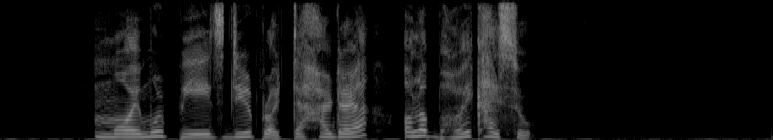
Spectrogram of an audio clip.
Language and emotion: Assamese, fearful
